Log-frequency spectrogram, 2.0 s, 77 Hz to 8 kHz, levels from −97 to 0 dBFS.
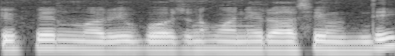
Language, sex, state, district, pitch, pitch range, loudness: Telugu, male, Andhra Pradesh, Anantapur, 135 Hz, 130-140 Hz, -15 LUFS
